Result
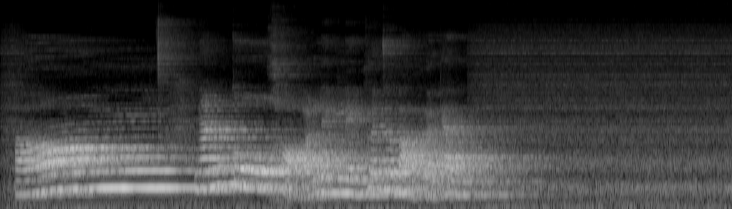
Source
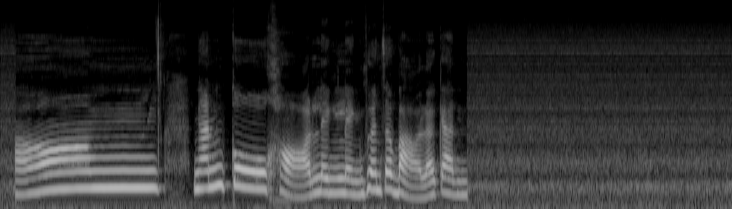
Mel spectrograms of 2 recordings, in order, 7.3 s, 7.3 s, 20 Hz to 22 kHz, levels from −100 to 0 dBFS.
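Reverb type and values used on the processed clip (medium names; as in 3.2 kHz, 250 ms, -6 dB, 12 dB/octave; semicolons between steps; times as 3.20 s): plate-style reverb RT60 2.1 s, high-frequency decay 0.65×, DRR -7 dB; trim -4 dB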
